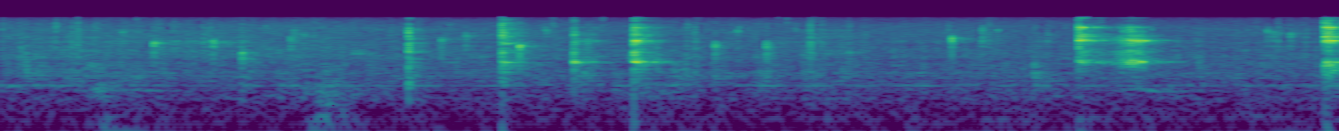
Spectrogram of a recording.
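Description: Dough frying in hot oil in a stainless steel frying pan, a steady crackling sizzle. A metal spoon clinks and scrapes against the pan a few times, loudest about five and a half seconds in and again at the end.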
